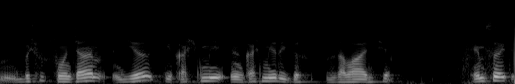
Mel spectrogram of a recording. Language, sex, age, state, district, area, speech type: Kashmiri, male, 30-45, Jammu and Kashmir, Bandipora, rural, spontaneous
